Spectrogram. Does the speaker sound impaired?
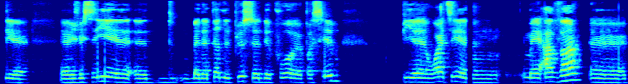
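Yes: stuttering; stuttering since beginning to speak, childhood onset, saw someone around age 8-9 for tips, not helpful; worse under stress and after short sleep, deep breaths sometimes help; small hesitations, more stuttering when stressed, oral presentations, less concentrated after 6 hours sleep; here blocks.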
